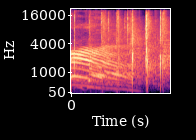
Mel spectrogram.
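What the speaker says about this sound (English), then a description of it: "give me 2 claps and Ric Flair in 3, 2, 1" Workout class participants clap sharply several times while a long, sliding 'woo' shout trails downward beneath the claps; the voices and hands sound close and lively.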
